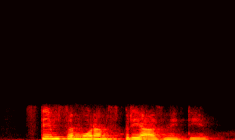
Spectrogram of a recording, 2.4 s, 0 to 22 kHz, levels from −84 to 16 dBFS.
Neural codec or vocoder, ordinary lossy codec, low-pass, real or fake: none; Opus, 16 kbps; 5.4 kHz; real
